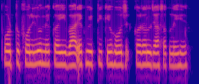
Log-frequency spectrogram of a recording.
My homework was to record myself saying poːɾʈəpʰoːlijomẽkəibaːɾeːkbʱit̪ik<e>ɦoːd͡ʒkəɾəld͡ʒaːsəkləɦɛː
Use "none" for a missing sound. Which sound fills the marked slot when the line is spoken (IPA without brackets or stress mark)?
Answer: e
